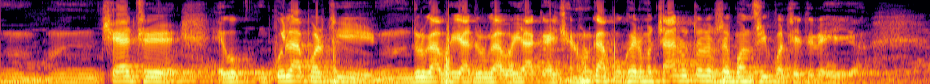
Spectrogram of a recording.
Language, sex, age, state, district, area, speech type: Maithili, male, 45-60, Bihar, Darbhanga, rural, spontaneous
